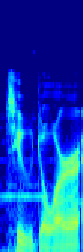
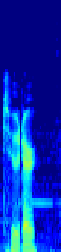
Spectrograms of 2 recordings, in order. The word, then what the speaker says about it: Tudor: I feel like I always say that like two-door and not tutor. It's not professional and it's not ethical to download the Tudor House or to pronounce it like Tudor.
